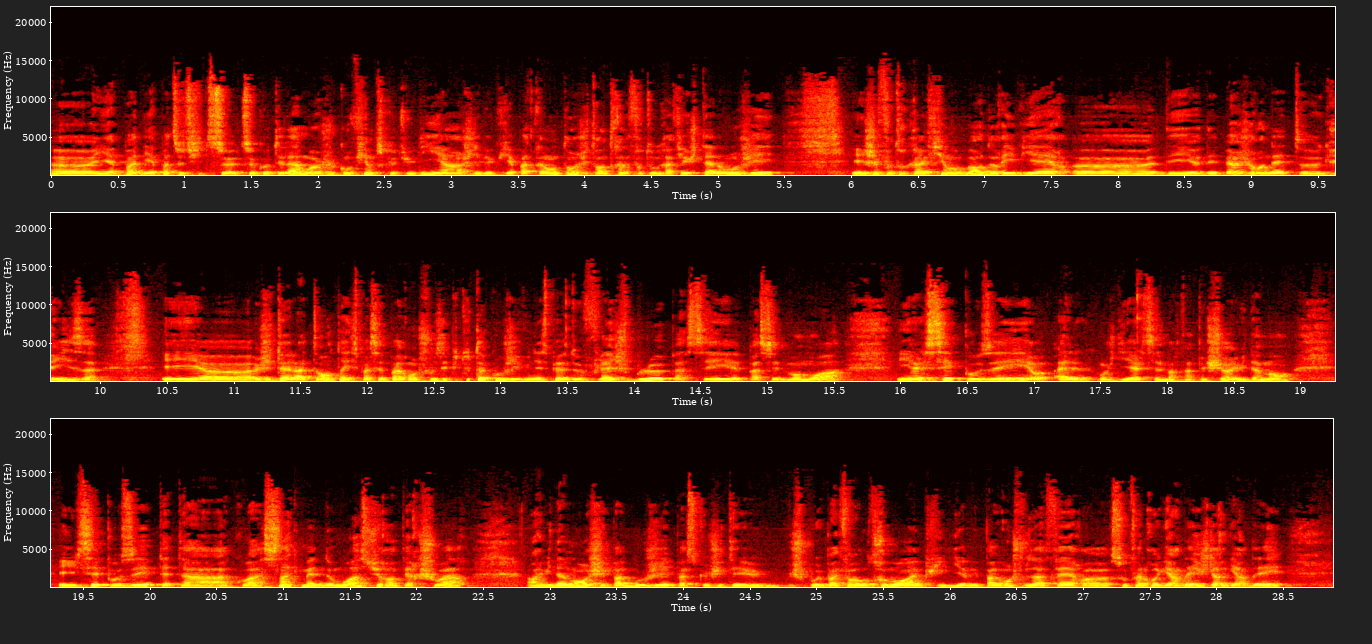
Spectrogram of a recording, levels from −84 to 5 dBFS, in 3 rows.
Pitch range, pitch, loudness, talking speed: 130-160 Hz, 140 Hz, -18 LUFS, 290 wpm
